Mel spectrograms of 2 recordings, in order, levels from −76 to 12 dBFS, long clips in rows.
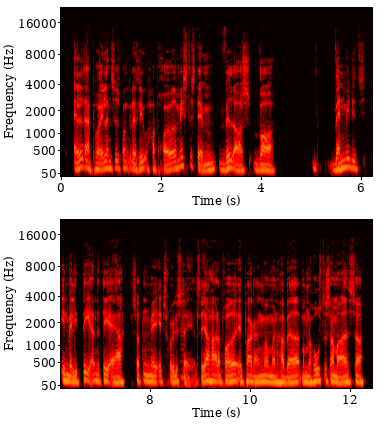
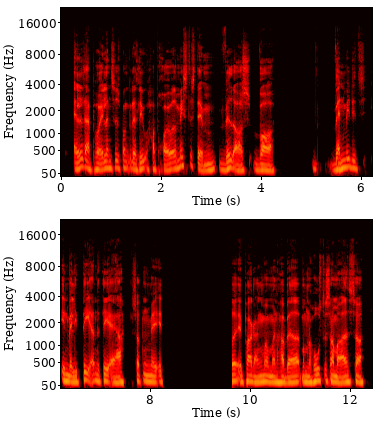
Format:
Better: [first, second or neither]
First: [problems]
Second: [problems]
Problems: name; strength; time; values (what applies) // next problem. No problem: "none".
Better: first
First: none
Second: audio cutting out; at 8.5 s for 1.5 s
